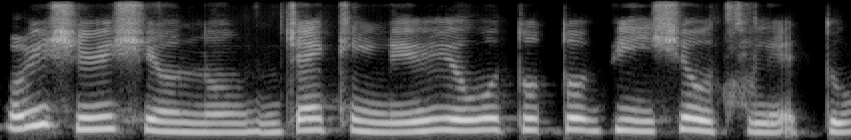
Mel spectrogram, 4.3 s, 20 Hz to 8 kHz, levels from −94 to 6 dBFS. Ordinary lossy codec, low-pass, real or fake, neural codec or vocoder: none; none; fake; codec, 16 kHz, 4 kbps, X-Codec, HuBERT features, trained on general audio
